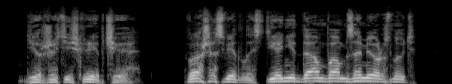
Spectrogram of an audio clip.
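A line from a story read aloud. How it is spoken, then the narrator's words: Coaxing whisper. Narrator (Russian): вкрадчиво прошептала Злата мне на ухо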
